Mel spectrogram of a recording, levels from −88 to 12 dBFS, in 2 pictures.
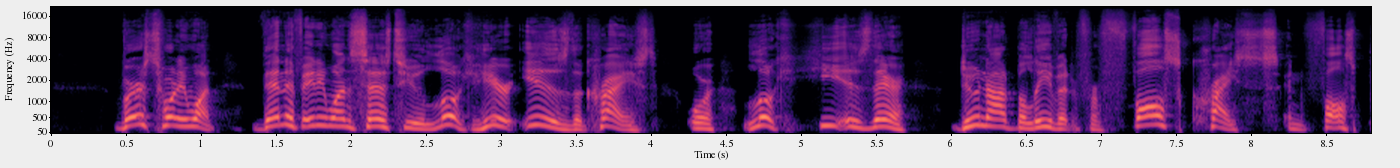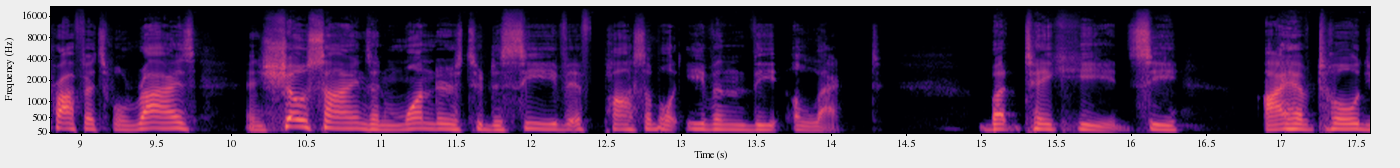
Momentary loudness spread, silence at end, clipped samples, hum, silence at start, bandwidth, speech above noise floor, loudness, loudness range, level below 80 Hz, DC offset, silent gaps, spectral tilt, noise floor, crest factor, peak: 11 LU; 0 s; under 0.1%; none; 0.45 s; 20 kHz; 44 dB; -24 LUFS; 8 LU; -72 dBFS; under 0.1%; none; -5 dB/octave; -68 dBFS; 16 dB; -8 dBFS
